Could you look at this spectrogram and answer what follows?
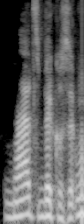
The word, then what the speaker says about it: Mads Mikkelsen: Yeah, I mean, and go back to Casino Royale, Mars Mouth Milkins, I ruined his name. – Lars! – It's Mads. I know I'm so bad at names. Pronounce it for me. You're better at it. – Mads Mikkelsen.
